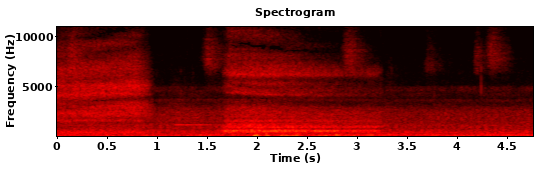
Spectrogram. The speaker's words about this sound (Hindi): नाक से गहरी सांस लें और मुंह से छोड़ दें, लंबी सांस।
